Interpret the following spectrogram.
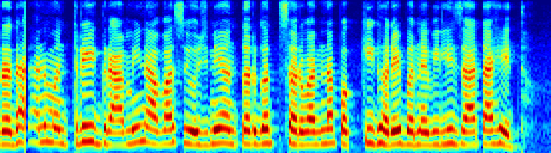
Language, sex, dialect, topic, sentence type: Marathi, female, Varhadi, agriculture, statement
